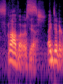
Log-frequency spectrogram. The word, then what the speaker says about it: Sklavos: how do you pronounce your last name? Sclavos. Sclavos.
